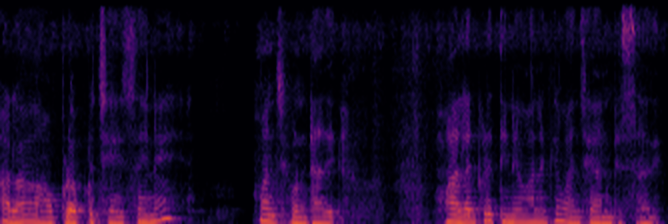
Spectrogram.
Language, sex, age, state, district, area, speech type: Telugu, female, 18-30, Telangana, Nalgonda, rural, spontaneous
